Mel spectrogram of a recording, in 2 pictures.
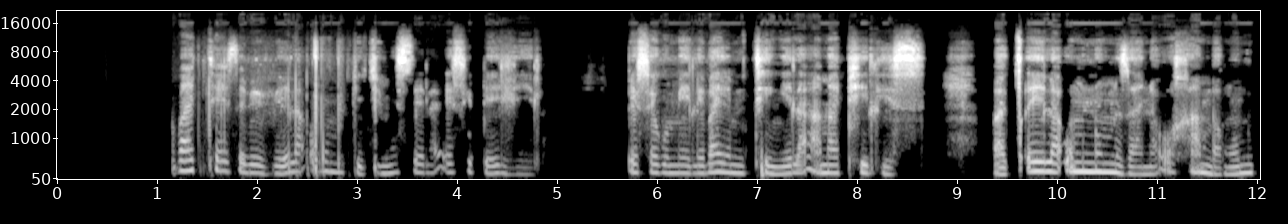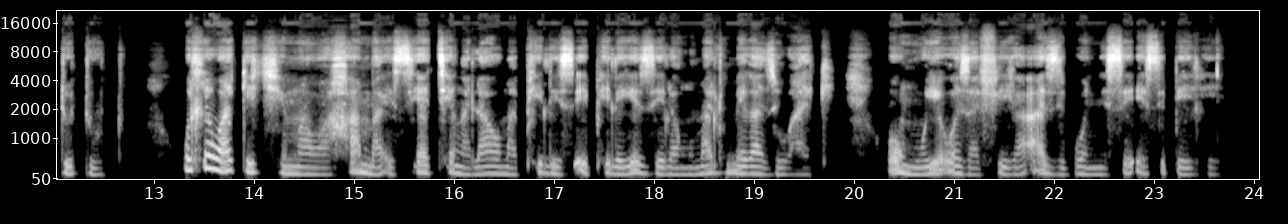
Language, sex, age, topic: North Ndebele, female, 25-35, health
